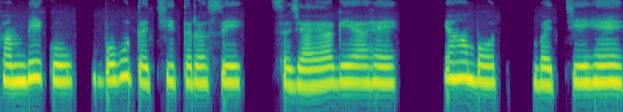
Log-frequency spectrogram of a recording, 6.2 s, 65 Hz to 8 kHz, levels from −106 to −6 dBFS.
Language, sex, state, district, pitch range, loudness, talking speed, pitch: Hindi, female, Bihar, Jamui, 230-250 Hz, -18 LUFS, 125 wpm, 235 Hz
